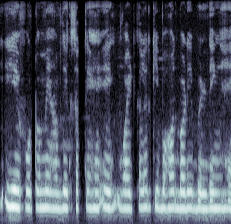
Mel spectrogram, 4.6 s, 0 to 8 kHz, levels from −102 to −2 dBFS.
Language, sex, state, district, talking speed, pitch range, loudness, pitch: Hindi, female, Punjab, Pathankot, 195 wpm, 215-225 Hz, -17 LUFS, 220 Hz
